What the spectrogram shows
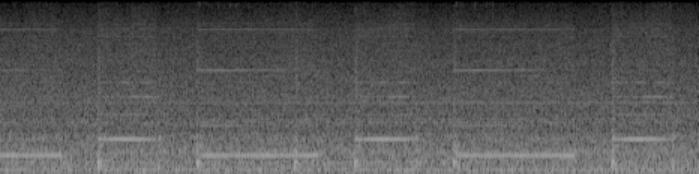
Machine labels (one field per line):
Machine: slide rail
